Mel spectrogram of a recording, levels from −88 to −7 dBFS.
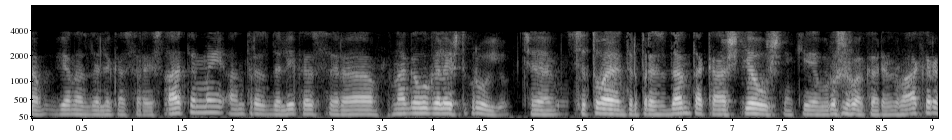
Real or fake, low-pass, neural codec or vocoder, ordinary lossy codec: real; 7.2 kHz; none; AAC, 16 kbps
